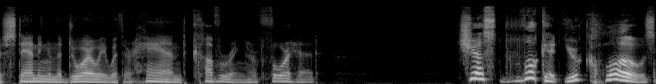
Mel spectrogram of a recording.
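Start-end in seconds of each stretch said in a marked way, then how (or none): 4.6-6.6 slow, loud, raised scolding; angry yell. A narrator's reading. Father scolds the kid over dirty clothes, yelling. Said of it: "my father yells".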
